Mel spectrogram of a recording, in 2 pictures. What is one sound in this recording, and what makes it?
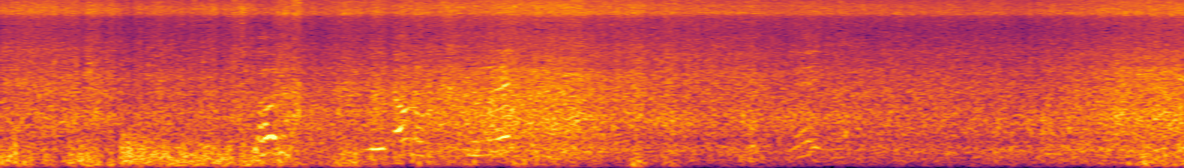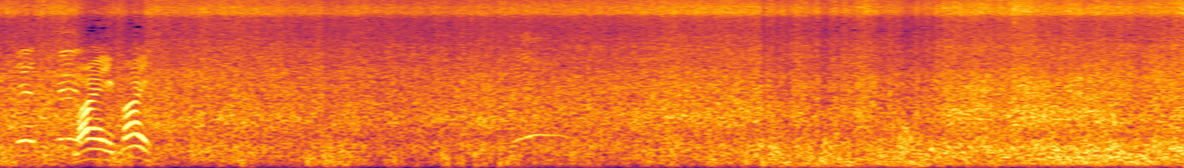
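Waves crash and surge against rocks outdoors.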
